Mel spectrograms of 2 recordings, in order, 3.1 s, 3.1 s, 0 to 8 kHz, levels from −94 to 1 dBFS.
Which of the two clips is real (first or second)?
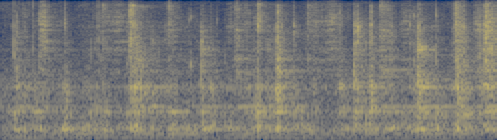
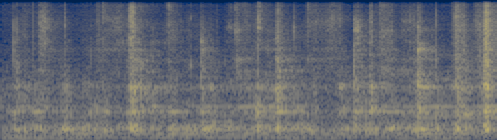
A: first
